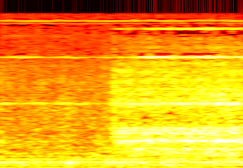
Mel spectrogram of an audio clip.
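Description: A telephone rings in a police department office. The ring is faint and continuous, with steady bell-like tones, and it grows louder partway through.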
